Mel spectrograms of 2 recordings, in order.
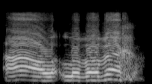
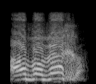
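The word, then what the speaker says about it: על לבבך: You know, you can have al levavecha, but you have al vavecha. Al levavecha. There's two lamets, but if you can, the two words could collide, and then you'll read it al vecha, al vavecha.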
